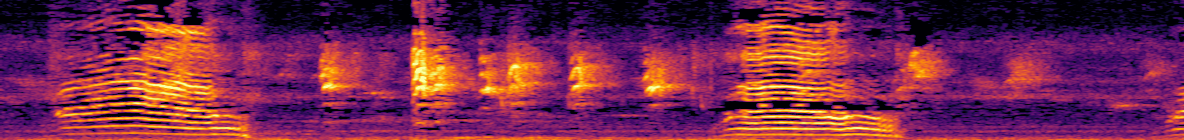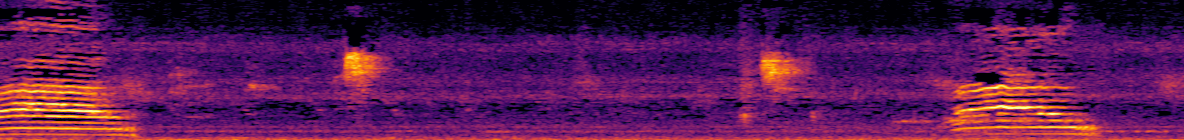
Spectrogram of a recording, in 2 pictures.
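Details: Domestic cat meows for attracting cats: four arched, wavering meows roughly every two and a half seconds, with short clicking and tapping noises between the first two.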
